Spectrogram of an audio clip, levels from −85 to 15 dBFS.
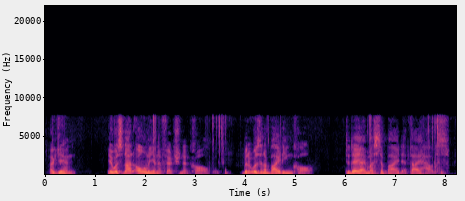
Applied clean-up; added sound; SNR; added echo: neural mask model Resemble Enhance denoiser.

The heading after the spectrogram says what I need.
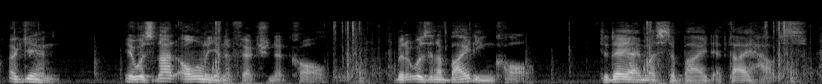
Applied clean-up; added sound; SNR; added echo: none; Slam; 17 dB; none.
